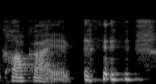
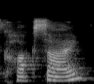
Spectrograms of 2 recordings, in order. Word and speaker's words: cocci: you have cocci um don't pronounce it caucay it's cocci um they're spherical round uh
